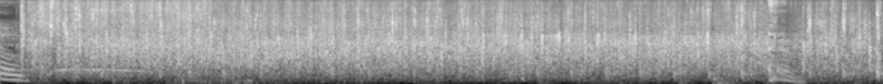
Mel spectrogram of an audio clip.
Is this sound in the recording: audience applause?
yes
